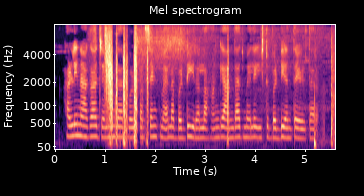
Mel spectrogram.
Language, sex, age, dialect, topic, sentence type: Kannada, female, 56-60, Northeastern, banking, statement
